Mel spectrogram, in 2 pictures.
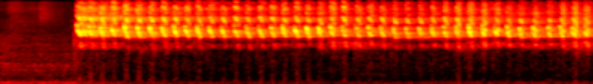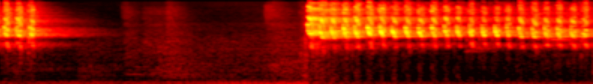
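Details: Energetic song of a lesser racket-tailed drongo (cililin): long bursts of very rapid, evenly pulsed high chirping, about four per second, broken by a short quiet gap before the chatter resumes.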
